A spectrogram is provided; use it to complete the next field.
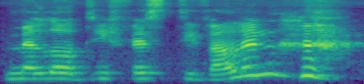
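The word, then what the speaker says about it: Melodifestivalen: pronouncing it correctly because I know it's Swedish melod festivalin I think that sounds like a great pronunciation Mariel 10 out of 10 okay perfect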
